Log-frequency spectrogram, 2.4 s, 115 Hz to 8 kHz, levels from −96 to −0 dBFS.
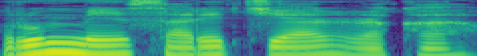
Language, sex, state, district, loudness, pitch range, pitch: Hindi, male, Arunachal Pradesh, Lower Dibang Valley, -15 LUFS, 110-130 Hz, 120 Hz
